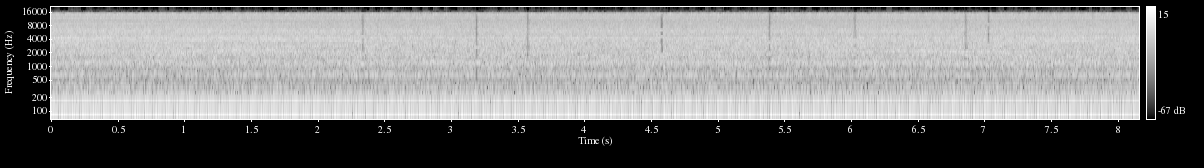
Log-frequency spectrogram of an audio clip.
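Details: 2003 Subaru WRX idling after the AC belt tensioner pulley/bracket was replaced and the belt tightened; the belt had squeaked with the AC on after a regas. Steady, even idle with a deep smooth rumble and no belt chirp or squeal: normal idle.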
